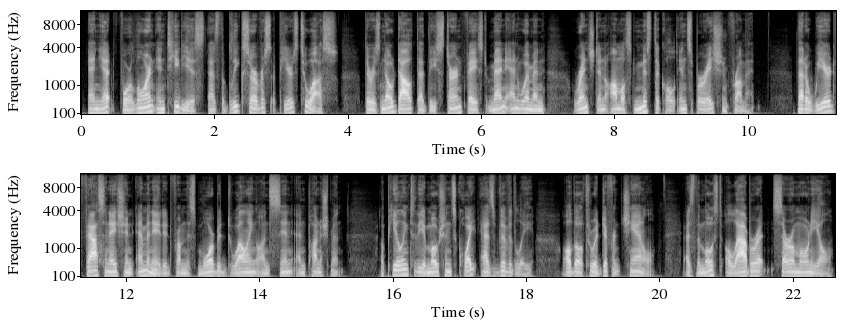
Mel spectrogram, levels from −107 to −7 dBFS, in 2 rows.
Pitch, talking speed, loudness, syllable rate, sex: 95 Hz, 155 wpm, -24 LUFS, 5.4 syllables/s, male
